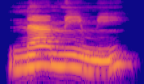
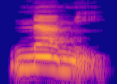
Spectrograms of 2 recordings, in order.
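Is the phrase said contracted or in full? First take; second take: full; contracted. First: It is said as two full words. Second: It is said as one contracted word. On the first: "na mimi becomes nami" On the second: "na mimi becomes nami"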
